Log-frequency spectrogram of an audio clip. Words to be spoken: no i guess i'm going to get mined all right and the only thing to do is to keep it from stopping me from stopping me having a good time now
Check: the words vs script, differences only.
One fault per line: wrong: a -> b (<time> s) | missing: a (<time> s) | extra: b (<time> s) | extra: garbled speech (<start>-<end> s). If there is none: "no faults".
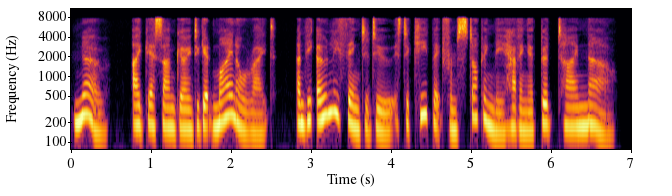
wrong: mined -> mine (1.8 s)
missing: from stopping me (5.4 s)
